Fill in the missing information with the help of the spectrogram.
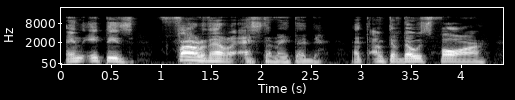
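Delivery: ordinary talk, nothing marked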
